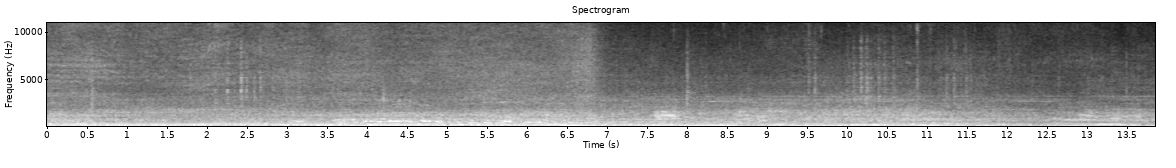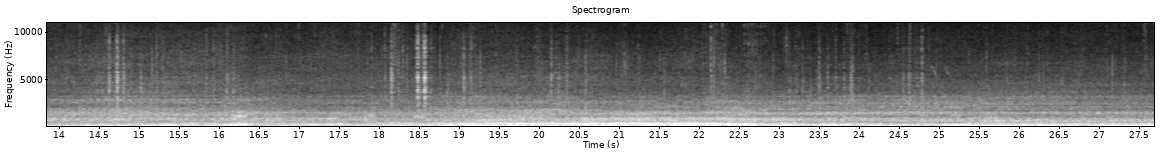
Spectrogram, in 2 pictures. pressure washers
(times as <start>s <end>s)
0.0s 10.7s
